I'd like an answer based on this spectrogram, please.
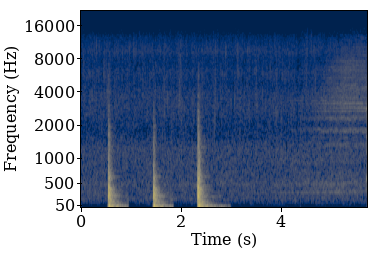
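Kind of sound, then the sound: household object, knocking on a door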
